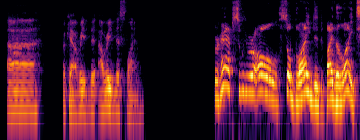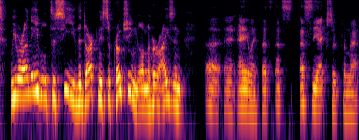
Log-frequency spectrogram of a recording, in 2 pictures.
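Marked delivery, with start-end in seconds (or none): 4.3-10.9 put-on puppet frog voice. Reading one line of a script aloud for viewers: Kermit the Frog voice. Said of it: "I will do the Kermit".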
